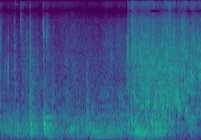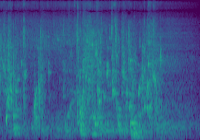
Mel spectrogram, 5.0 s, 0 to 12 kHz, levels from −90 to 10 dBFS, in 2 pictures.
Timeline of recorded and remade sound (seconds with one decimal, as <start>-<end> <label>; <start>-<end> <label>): 0.0-4.4 recorded; 4.4-5.0 remade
